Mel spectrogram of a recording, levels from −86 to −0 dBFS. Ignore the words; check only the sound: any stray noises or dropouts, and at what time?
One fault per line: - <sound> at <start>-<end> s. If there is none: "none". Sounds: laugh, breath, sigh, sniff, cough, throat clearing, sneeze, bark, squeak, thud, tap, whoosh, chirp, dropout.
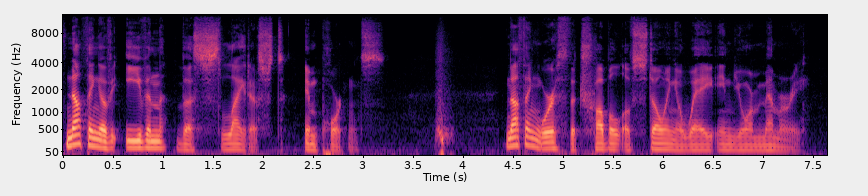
- whoosh at 3.7-3.9 s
